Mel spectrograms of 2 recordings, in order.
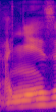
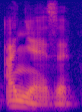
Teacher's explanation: Agnese con la E aperta · Shown in: second take · quindi non è Agnese ma è Agnese.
